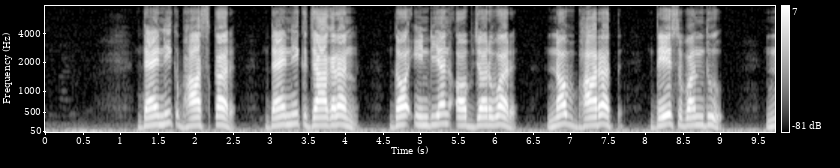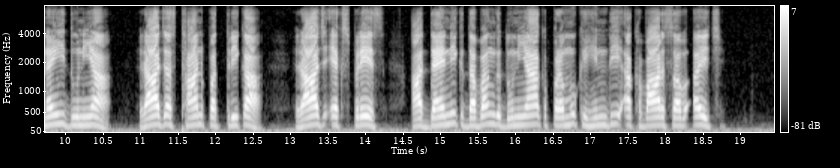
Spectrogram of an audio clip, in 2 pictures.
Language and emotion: Maithili, neutral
